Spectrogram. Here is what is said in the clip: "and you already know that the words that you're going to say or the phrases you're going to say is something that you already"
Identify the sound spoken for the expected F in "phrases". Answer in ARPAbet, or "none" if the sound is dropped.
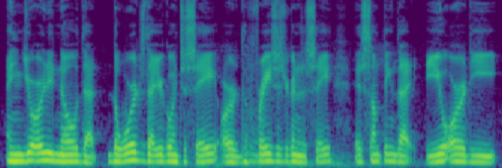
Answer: F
